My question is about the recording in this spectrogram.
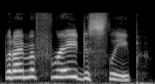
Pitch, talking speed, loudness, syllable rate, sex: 290 Hz, 195 wpm, -16 LUFS, 4.4 syllables/s, female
